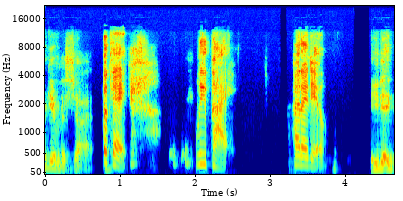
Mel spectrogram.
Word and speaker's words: Leapai: Leapai. How'd I do? You did great. You did great. Really? Yeah, the E is actually pronounced E, so it's a Leapai.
